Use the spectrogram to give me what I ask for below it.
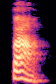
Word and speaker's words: pas: Je n'ai pas, there is a S, you don't pronounce it, joué au tennis.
